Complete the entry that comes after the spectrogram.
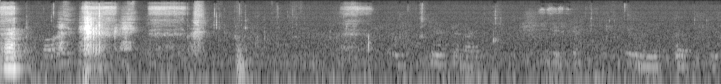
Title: My dogs reverse sneezing - full on!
